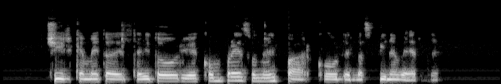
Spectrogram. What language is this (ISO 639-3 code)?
ita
